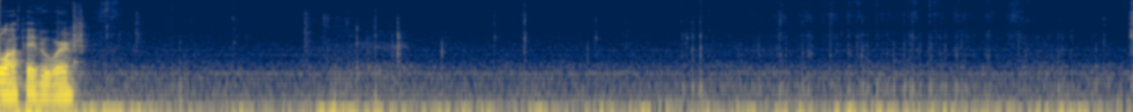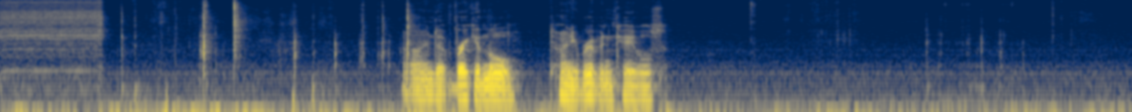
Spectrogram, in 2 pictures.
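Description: Small plastic parts click and tap as they are handled up close.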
